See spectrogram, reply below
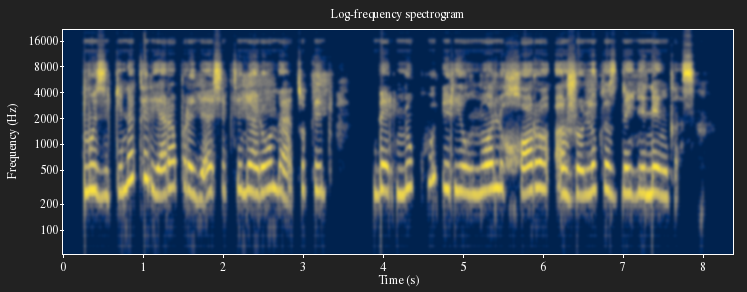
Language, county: Lithuanian, Vilnius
